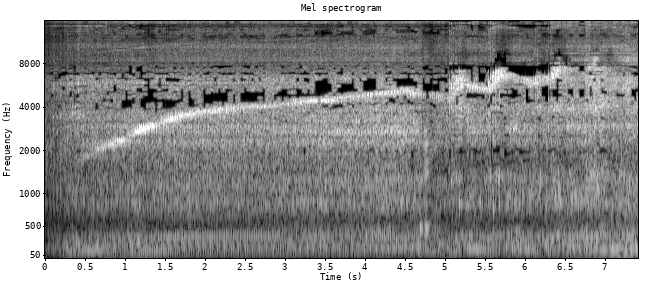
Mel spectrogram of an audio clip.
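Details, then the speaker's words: 1982 Toyota Hiace LH11 2.2L diesel with added turbo and swapped transmission, revving steadily as the turbo whistle rises in pitch with revs; turbo spooling normally, ready for test drive. "suara jangkriknya udah bagus sudah sip ini tinggal test drive"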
